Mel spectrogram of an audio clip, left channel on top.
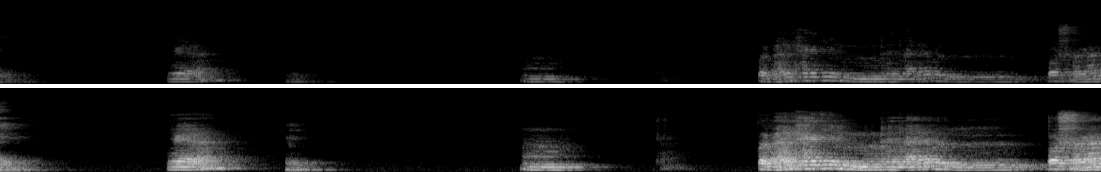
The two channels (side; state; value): left; quieter; 19.7 dB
